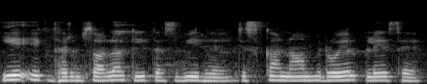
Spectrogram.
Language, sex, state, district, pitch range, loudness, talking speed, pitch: Hindi, female, Jharkhand, Ranchi, 180-190 Hz, -16 LUFS, 155 wpm, 185 Hz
